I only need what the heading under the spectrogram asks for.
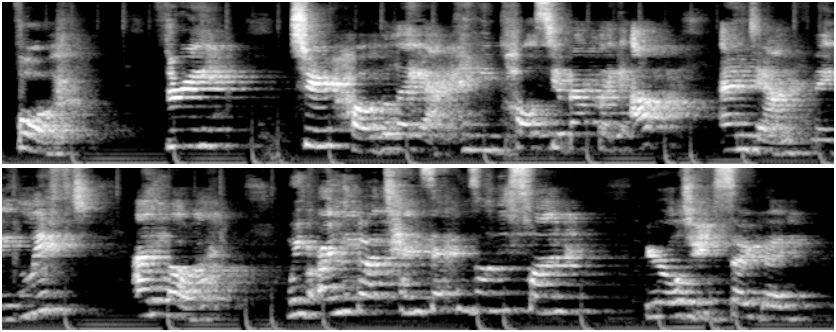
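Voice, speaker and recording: A woman's voice: high-pitched, sharp tone. A woman leading a follow-along pilates workout, upbeat and encouraging, counting down reps and a little out of breath. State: slightly out of breath. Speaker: pilates instructor. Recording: roomy echo, distant from mic, faint music.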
